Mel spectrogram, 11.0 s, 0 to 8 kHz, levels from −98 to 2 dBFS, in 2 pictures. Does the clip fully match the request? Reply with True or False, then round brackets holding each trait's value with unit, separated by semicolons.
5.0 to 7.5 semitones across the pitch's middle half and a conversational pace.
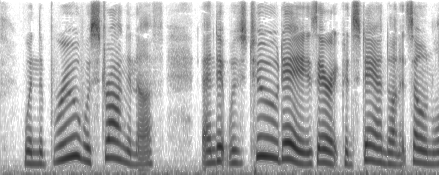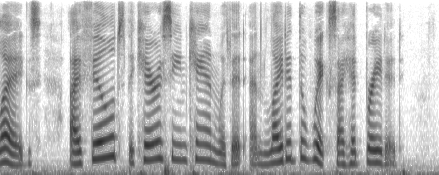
True (5.6 semitones; 180 wpm)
